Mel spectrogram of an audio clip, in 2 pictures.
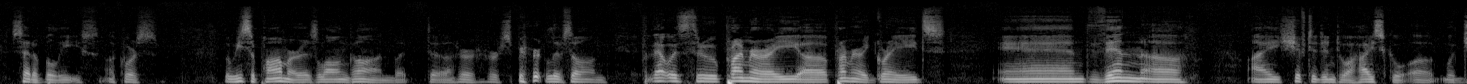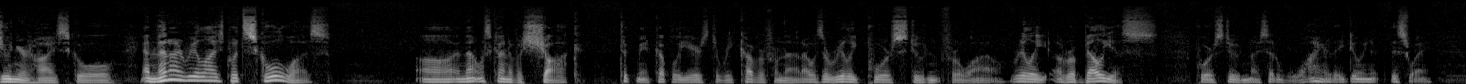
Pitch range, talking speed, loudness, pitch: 105-130 Hz, 180 wpm, -28 LUFS, 115 Hz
